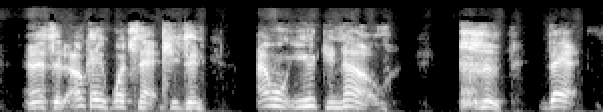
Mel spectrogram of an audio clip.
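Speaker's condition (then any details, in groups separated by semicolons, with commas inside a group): Cerebral palsy; can still talk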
